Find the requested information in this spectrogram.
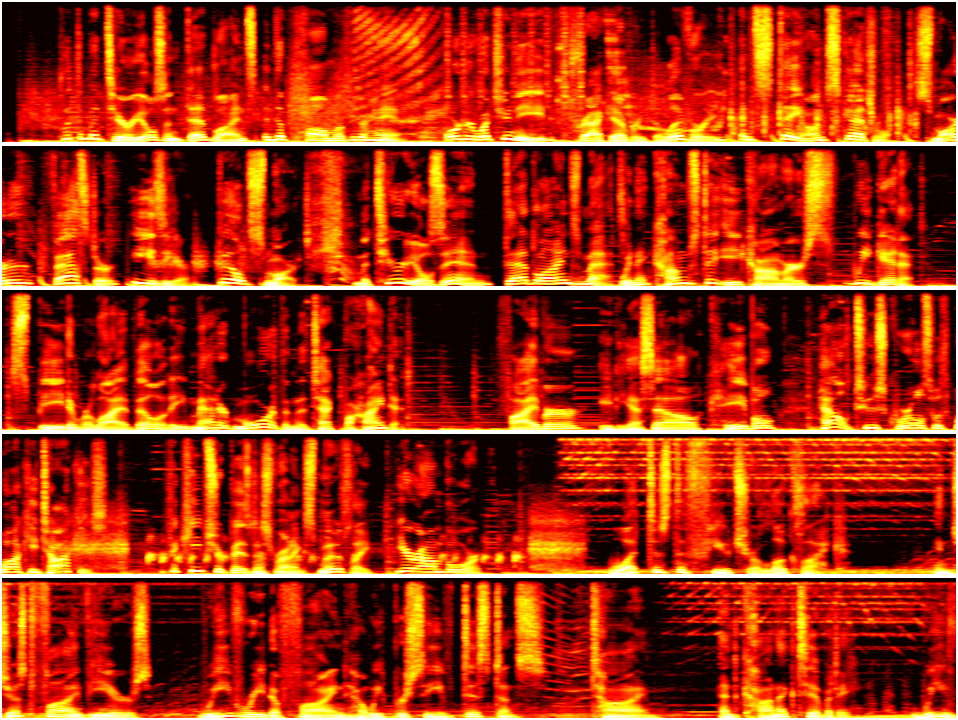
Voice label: voiceover corporate, Male, native 'general' American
